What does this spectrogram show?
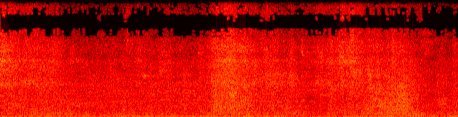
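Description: A train running past close by: a steady heavy low rumble with a rushing noise over it that swells twice, about three seconds apart.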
